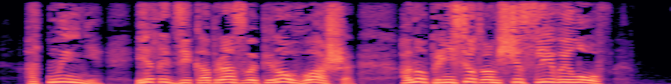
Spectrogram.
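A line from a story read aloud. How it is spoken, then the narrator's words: Excited, teeth chattering from cold. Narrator (Russian): Женька, постукивая от утреннего холодка зубами, сказал взволнованно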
